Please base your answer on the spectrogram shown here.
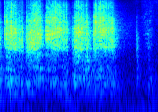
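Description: A penny scraped back and forth over laminate flooring in five loud, rasping strokes, each about a third of a second long, then a faint tap and quieter scratching at the end.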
